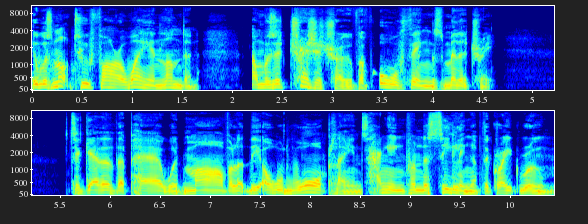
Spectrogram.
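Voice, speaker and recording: An ordinary speaking voice, a man's, fairly low in pitch, at a moderate pace, with lively intonation and very even loudness. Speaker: audiobook narrator. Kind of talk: audiobook narration, children's story.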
